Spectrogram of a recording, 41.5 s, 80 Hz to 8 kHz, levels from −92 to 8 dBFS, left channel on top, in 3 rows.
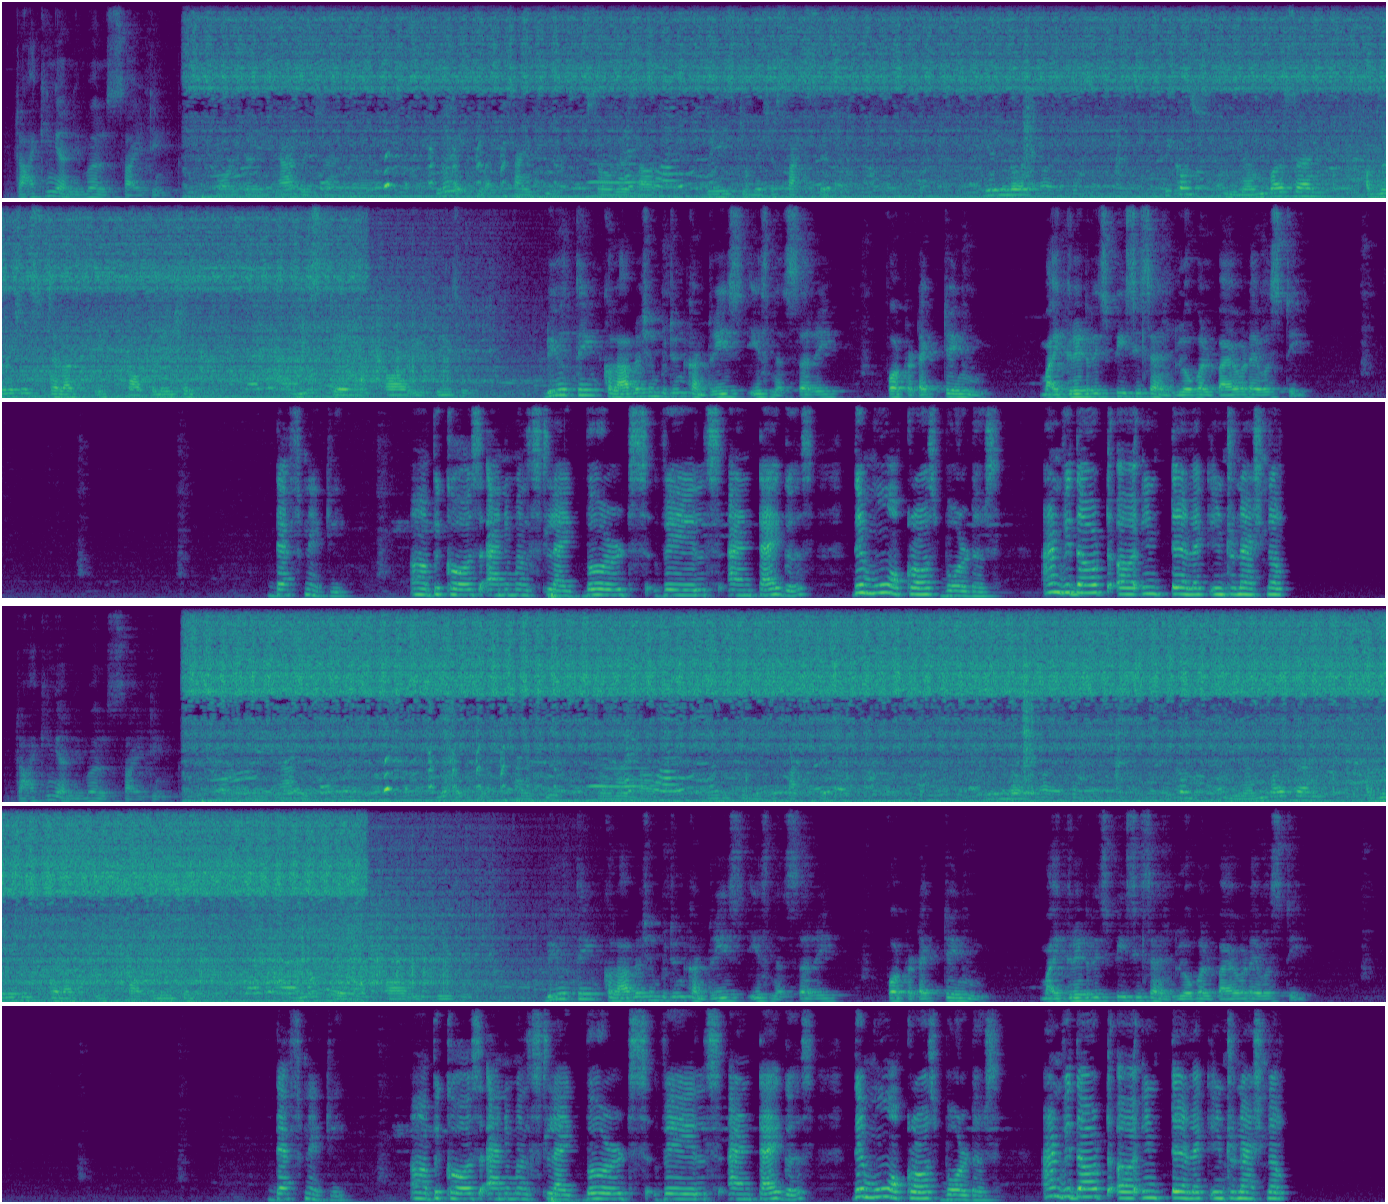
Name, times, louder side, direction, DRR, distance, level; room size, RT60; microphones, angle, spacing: voice 1, 0.1-1.7 2.1-3.9 4.3-8.4 9.8-10.4 11.5-13.4 13.6-15.9 16.6-18.6 19.2-22.3 22.7-23.7 24.2-26.9 33.1-33.3, left 3 dB, 80° left, 0.7 m, -31 dB
sound 1, 1.8-17.5, right 6 dB, 75° right, 0.7 m, -28 dB
sound 2, 3.4-3.5 3.7-3.8 4.3-4.4 4.7-4.8 5.4-19.8, right 2 dB, 20° right, 0.6 m, -35 dB
voice 2, 30.3-31.1 31.8-35.8 36.2-37.6 38.1-40.5, equal, 15° left, 0.7 m, -25 dB
2.7 x 2.0 x 4.0 m
head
